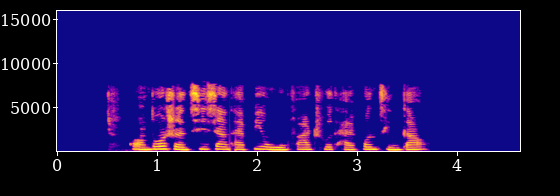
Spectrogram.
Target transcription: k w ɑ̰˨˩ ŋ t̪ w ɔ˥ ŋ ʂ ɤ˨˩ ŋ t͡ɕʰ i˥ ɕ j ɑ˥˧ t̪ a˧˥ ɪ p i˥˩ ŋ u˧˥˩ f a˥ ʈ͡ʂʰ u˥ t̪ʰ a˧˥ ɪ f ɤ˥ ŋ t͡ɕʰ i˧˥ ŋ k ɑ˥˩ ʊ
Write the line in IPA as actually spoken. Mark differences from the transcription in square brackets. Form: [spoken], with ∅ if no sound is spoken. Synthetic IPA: k w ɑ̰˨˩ ŋ t̪ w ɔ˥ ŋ ʂ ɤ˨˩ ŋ t͡ɕʰ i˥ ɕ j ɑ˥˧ [t̪ʰ] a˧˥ ɪ p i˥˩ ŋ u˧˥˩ f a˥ ʈ͡ʂʰ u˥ t̪ʰ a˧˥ ɪ f ɤ˥ ŋ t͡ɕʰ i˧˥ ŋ k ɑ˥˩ ʊ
